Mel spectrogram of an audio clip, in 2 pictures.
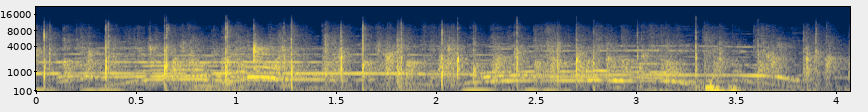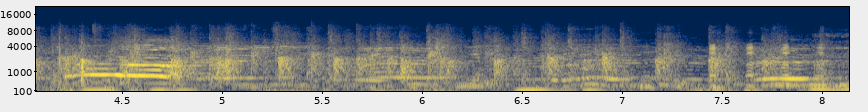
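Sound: audience applause and clapping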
